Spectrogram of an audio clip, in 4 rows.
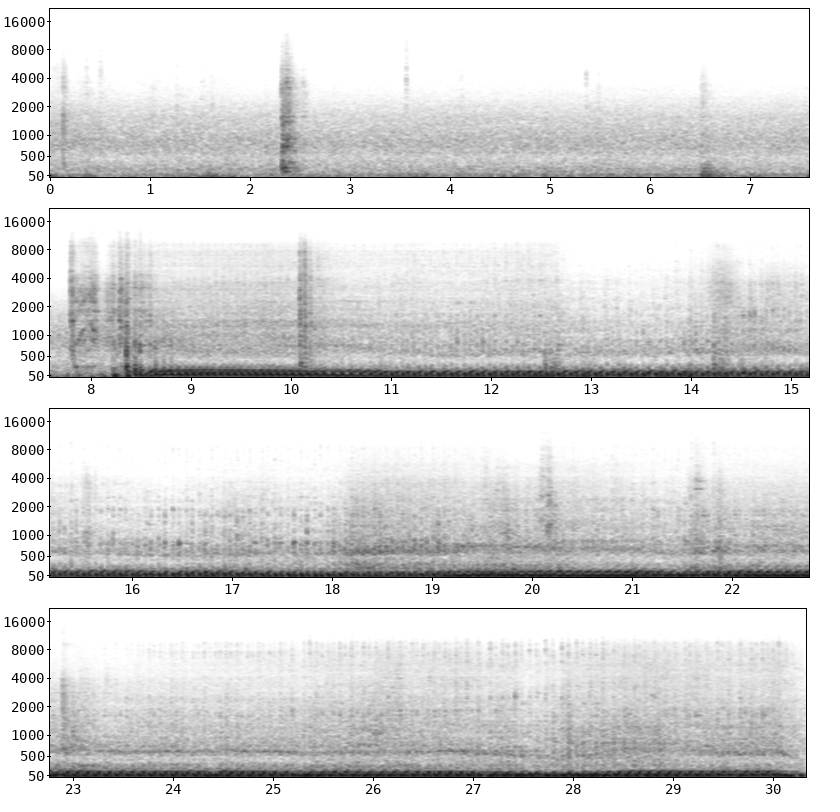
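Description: Harley-Davidson Electra Glide's 1600 cc V-twin engine starting about eight seconds in, after a single click, then running steadily.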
